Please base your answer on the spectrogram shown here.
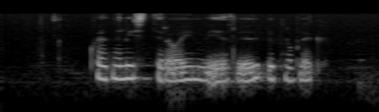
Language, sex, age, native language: Icelandic, female, 15, Icelandic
